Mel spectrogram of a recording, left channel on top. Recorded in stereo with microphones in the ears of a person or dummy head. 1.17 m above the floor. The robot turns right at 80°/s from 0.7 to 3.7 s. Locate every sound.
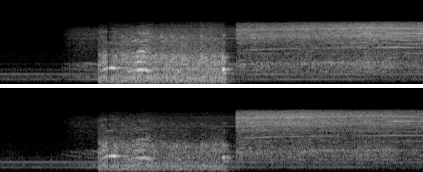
1.0 s a shout: 5° right, 0.5 m; by 2.3 s 95° left, 0.5 m
2.4 s sawing: 25° right (ahead or behind), 0.6 m; by 4.2 s 10° left (ahead or behind), 0.6 m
